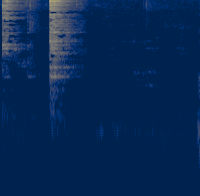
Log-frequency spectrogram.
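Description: A metal fork striking a ceramic plate twice, about half a second apart, the second clink louder.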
